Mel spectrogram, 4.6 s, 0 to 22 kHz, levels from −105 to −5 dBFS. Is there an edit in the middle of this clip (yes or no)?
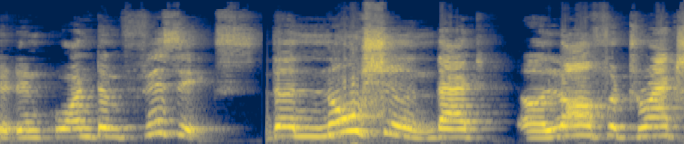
yes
